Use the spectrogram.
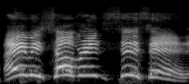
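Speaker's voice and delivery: high-pitched, loud mock proclamation; Casey. Mocking Casey in trouble with police, high loud protest. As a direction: squawk it out way up high, far from your own voice. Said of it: "He'd be like".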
